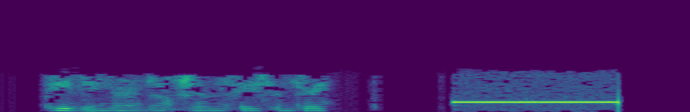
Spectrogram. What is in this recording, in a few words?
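Fire Dispatch, scanner audio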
